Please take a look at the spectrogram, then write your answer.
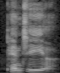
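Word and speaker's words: Pangaea: Even evolutionists agree that the country this world once had a superc continent called pangia. Actually, that's pronounced pangia.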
